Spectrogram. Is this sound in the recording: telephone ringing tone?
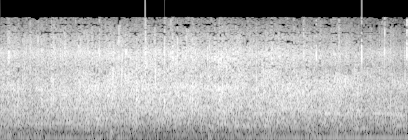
no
